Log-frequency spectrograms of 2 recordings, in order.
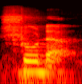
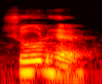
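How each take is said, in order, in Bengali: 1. শব্দ দুটো মিশে একটি ছোট, সংক্ষিপ্ত শব্দ হয়ে যায়। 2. দুটো শব্দই পূর্ণভাবে আলাদা আলাদা করে বলা হয়। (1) "should have কে আমরা কি বলবো?" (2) "তারপরে দেখেন should have"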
